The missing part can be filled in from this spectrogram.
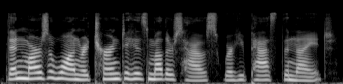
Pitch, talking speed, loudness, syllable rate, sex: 230 Hz, 210 wpm, -16 LUFS, 6.3 syllables/s, female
